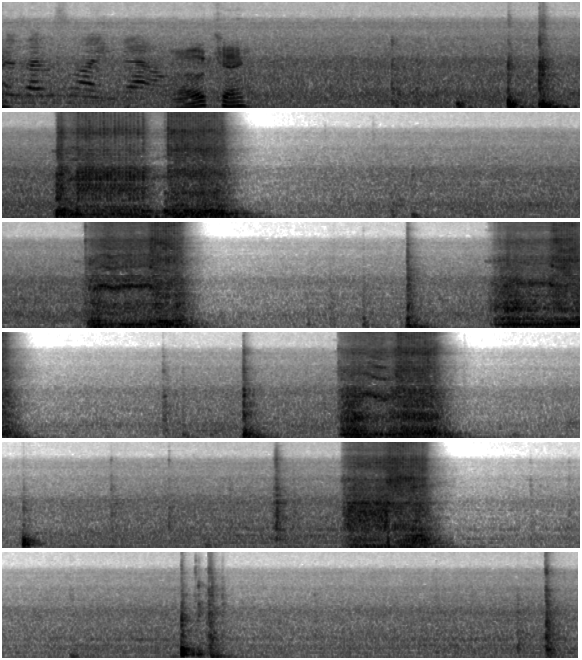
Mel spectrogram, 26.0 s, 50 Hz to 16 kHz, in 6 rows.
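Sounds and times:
cordless drill driving screws: 0:04.8 - 0:06.1, 0:09.3 - 0:10.1, 0:12.3 - 0:13.2, 0:15.5 - 0:16.4, 0:19.9 - 0:20.7.

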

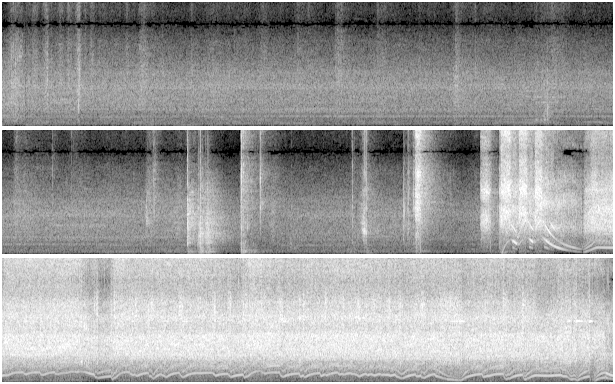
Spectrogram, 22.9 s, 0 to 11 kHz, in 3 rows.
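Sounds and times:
pneumatic grinder whining: 0:13.6 - 0:22.9.

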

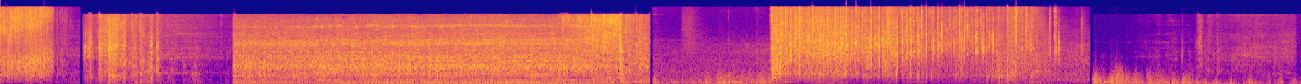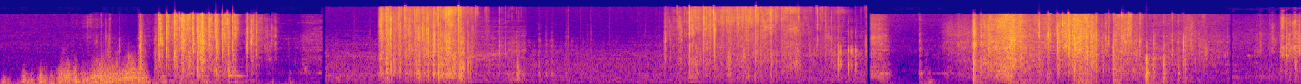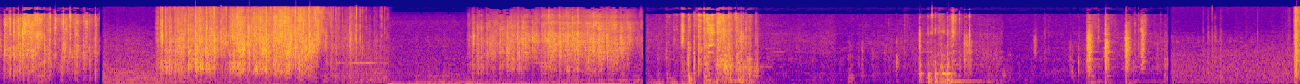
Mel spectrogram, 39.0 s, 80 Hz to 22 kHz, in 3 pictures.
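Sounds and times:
tyre crushing objects on asphalt: 0:00.0 - 0:01.6, 0:07.7 - 0:10.7, 0:16.8 - 0:18.1, 0:19.7 - 0:21.7, 0:27.6 - 0:29.9.

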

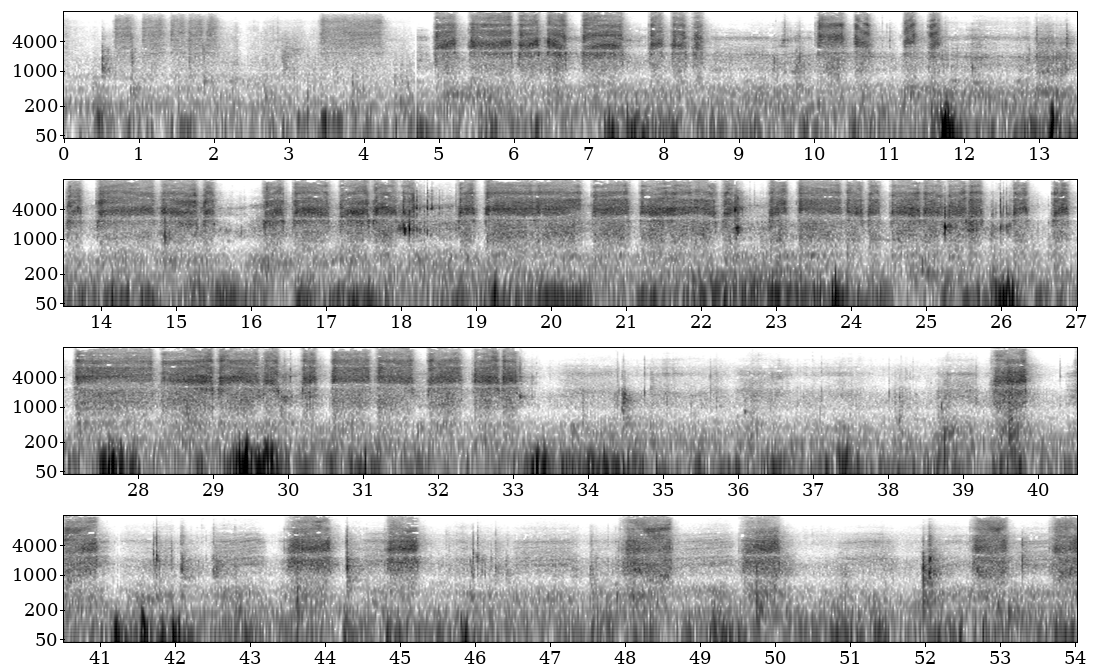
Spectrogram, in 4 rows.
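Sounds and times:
spray paint can hissing: 0:00.6 - 0:02.1, 0:03.4 - 0:04.3, 0:04.9 - 0:08.6, 0:10.0 - 0:11.8, 0:13.1 - 0:33.2, 0:39.4 - 0:41.0, 0:43.4 - 0:45.4, 0:47.9 - 0:48.7, 0:49.5 - 0:50.2, 0:52.6 - 0:54.0.

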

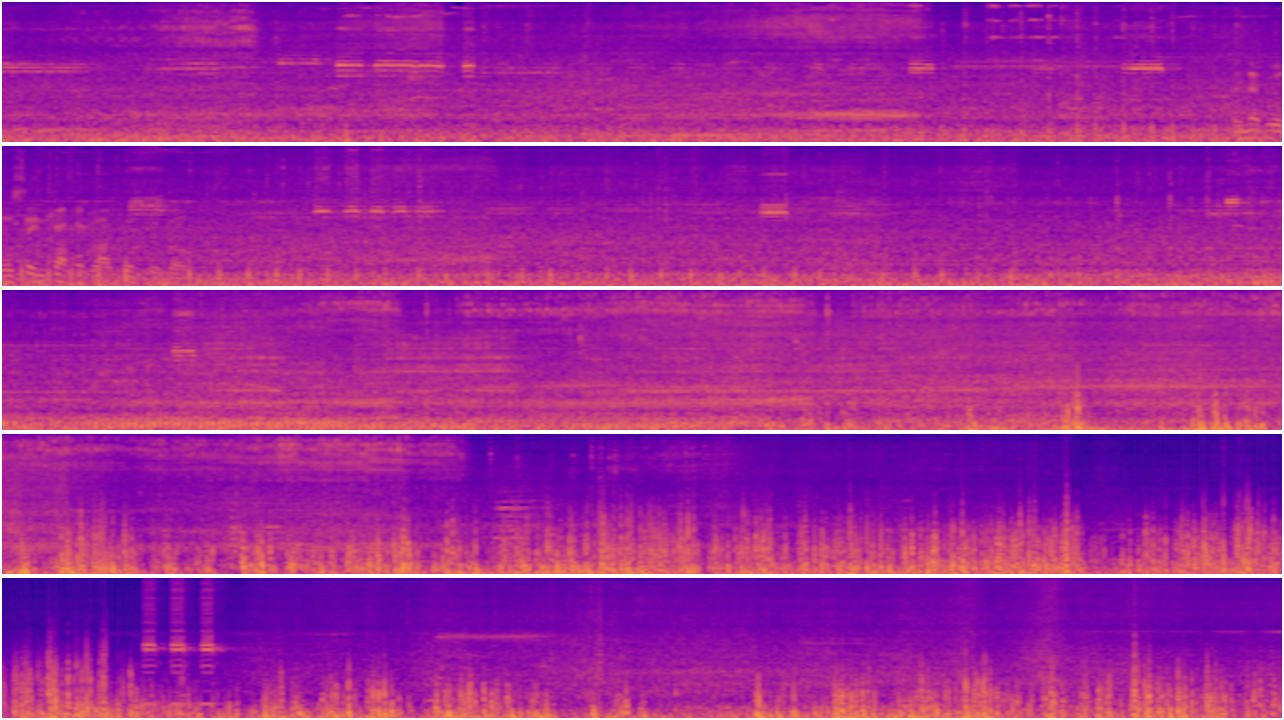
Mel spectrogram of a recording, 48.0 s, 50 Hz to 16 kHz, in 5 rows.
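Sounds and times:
wind buffeting microphone: 0:22.6 - 0:48.0
horn toots: 0:39.4 - 0:40.2.

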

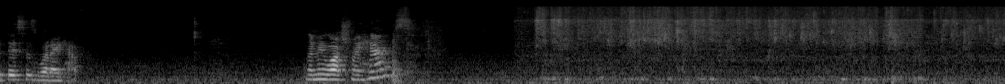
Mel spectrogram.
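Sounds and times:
faucet water running: 0:05.2 - 0:10.0.

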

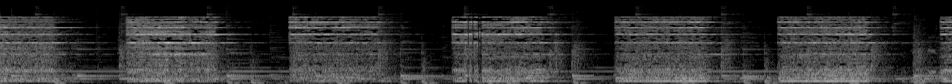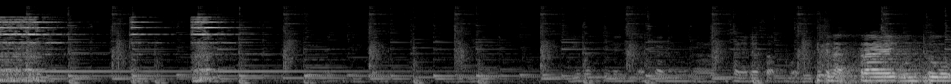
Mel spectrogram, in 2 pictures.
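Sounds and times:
electric fire alarm bell ringing: 0:00.0 - 0:12.4.

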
